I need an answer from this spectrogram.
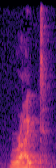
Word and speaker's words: wright: sight slight tight titan right cartwright playwright wayne right wheel right court daughter fraught taught the word right by the way with its silent w is an old english word for maker it is not used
